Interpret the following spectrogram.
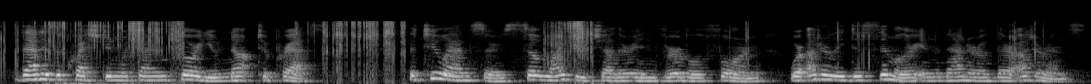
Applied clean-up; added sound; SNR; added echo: none; Domestic sounds, home sounds; 16 dB; reverberation time 0.5 s.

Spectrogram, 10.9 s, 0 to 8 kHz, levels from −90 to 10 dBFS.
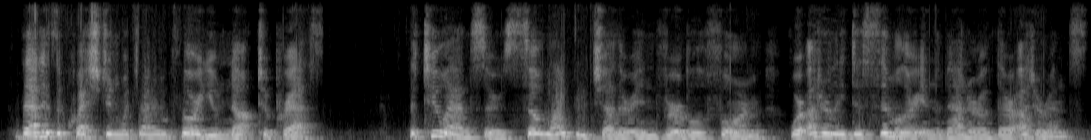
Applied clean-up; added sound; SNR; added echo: neural separator model SepFormer DNS4.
